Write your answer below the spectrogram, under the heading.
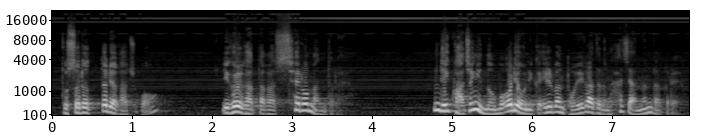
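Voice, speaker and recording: A man talks at a fairly quick pace with a fairly high pitch. His tone is dark and mellow, with vocal fry. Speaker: pastor. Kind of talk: sermon.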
